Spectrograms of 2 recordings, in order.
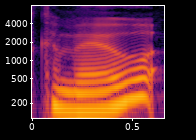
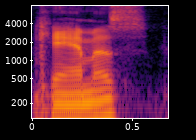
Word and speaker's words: Camus: for me it was camus um no i i said one time oh man this is so embarrassing one time i pronounced it canvas and uh and then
